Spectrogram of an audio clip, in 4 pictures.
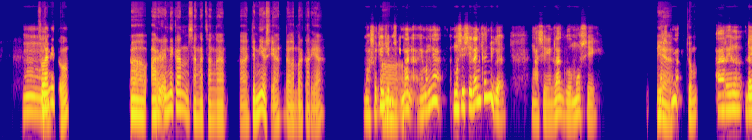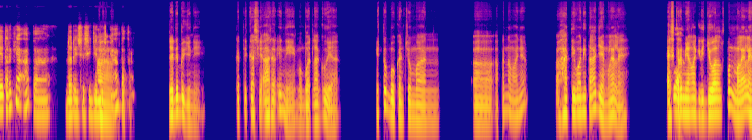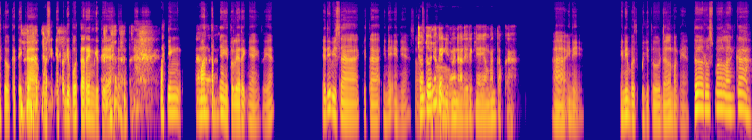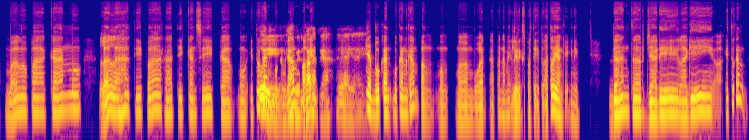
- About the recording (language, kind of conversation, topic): Indonesian, podcast, Siapa musisi lokal favoritmu?
- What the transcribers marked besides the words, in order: other background noise; tapping; laugh; chuckle; singing: "Terus melangkah melupakanmu, lelah hati perhatikan sikapmu"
